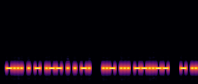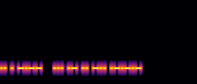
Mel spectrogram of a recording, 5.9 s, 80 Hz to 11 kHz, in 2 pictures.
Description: Morse code, heard as a keyed tone, about 47 wpm, 700 Hz. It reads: BETWEEN US, THEY SAID.
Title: Sentences from Top 1600 Words 45wpm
